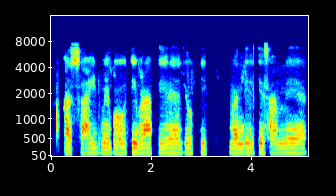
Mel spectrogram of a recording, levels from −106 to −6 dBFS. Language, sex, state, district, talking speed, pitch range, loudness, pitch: Hindi, male, Chhattisgarh, Raigarh, 165 wpm, 120-125 Hz, -32 LUFS, 120 Hz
